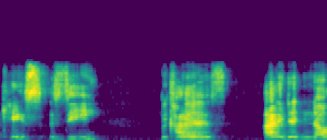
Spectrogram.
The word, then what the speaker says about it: Casze: Z and so I've been saying it like cuse Z ever since kind of but if you see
